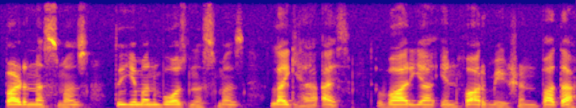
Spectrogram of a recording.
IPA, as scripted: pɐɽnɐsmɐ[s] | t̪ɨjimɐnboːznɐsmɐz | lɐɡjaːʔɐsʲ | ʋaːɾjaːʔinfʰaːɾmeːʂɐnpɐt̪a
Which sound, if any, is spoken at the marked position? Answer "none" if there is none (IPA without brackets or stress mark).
z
